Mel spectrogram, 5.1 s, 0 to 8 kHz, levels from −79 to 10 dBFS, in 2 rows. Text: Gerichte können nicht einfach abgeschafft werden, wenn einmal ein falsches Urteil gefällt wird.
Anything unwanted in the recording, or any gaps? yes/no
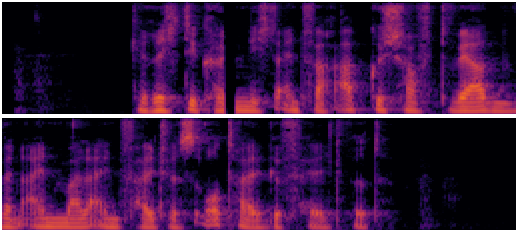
yes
